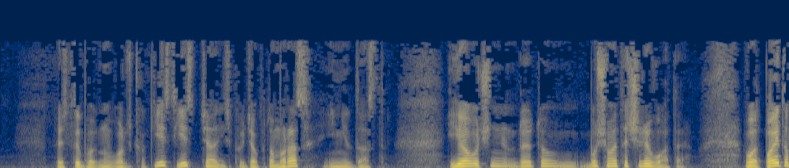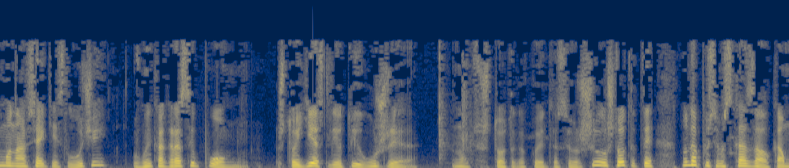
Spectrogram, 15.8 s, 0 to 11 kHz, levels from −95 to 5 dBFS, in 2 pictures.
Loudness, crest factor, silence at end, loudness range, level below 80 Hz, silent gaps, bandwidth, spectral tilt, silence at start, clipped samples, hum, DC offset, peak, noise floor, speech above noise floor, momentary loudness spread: -18 LUFS; 18 dB; 0 s; 4 LU; -50 dBFS; none; 8.8 kHz; -6.5 dB/octave; 0.55 s; under 0.1%; none; under 0.1%; 0 dBFS; -54 dBFS; 37 dB; 14 LU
